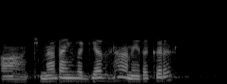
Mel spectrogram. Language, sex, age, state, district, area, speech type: Dogri, male, 18-30, Jammu and Kashmir, Udhampur, rural, conversation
